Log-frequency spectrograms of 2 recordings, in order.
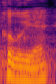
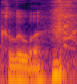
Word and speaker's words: Kaluuya: Daniel Kaluuya, not Kahlua, because that's Yeah, what the white like people, you said it right.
